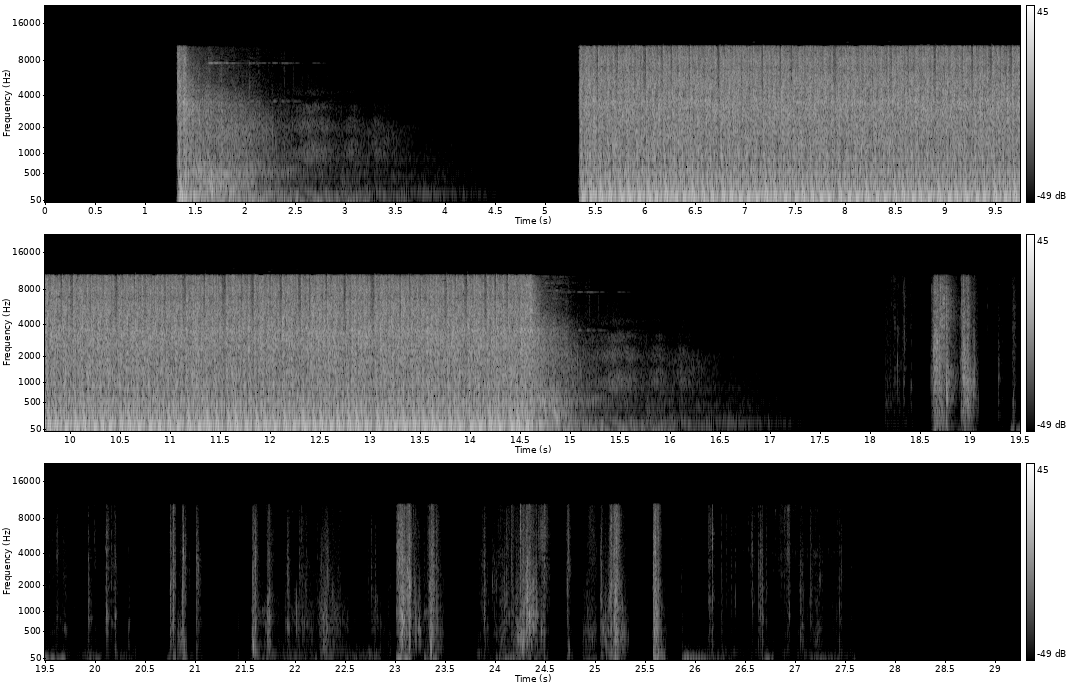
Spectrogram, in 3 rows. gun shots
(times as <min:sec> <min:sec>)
0:01.3 0:03.4, 0:05.4 0:16.2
